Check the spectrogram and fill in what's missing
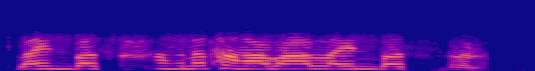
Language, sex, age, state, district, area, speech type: Bodo, female, 30-45, Assam, Baksa, rural, conversation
